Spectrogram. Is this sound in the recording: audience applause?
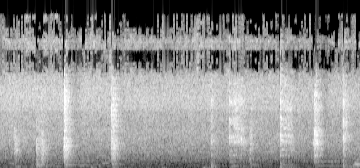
no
